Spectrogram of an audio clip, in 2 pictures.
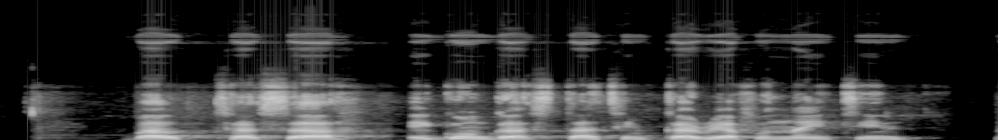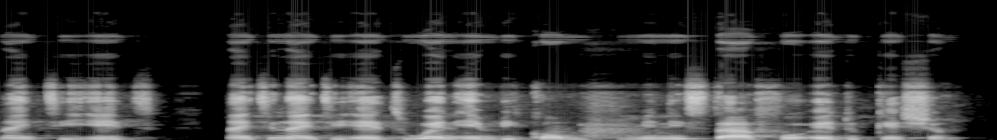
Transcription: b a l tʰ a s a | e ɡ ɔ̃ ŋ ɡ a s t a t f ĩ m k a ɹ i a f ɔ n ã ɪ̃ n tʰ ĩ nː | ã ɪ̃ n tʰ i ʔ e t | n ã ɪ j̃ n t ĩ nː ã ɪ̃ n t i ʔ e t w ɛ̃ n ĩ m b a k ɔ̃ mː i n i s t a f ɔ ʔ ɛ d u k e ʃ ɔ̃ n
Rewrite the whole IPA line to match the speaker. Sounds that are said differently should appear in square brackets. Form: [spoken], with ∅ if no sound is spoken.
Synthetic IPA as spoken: b a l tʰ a s a | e ɡ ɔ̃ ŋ ɡ a s t a t [h] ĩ m k a ɹ i a f ɔ n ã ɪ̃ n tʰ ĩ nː | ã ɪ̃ n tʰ i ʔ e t | n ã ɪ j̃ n t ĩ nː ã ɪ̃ n t i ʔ e t w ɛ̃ n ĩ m b [i] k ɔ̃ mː i n i s t a f ɔ ʔ ɛ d u k e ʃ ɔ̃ n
